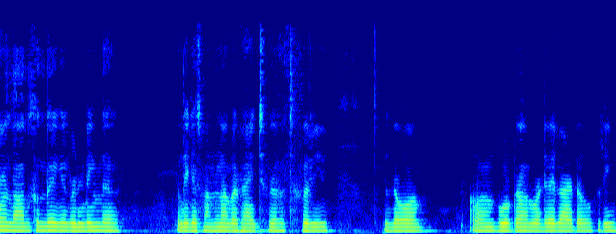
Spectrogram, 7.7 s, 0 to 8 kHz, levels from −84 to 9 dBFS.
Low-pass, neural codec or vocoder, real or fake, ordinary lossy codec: 7.2 kHz; codec, 16 kHz, 1 kbps, FunCodec, trained on LibriTTS, 50 frames a second; fake; MP3, 32 kbps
